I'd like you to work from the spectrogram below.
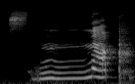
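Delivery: usual speaking voice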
